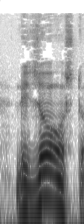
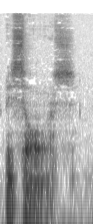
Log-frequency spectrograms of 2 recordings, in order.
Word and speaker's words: resource: 英国読み、例えば、ここではエマさんは、リゾースと S を Z のような発音で読んでるかもしれません。リゾース。両方正しいです。リゾース、リソース。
